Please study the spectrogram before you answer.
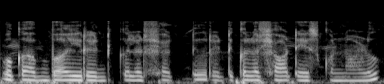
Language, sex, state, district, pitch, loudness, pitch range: Telugu, female, Andhra Pradesh, Annamaya, 195 Hz, -18 LUFS, 185-200 Hz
